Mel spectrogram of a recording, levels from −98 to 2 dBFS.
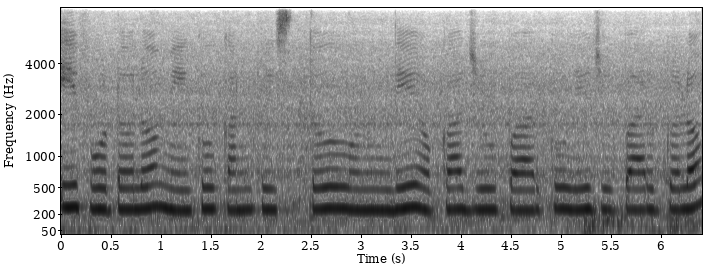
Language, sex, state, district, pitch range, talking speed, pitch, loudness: Telugu, female, Andhra Pradesh, Chittoor, 240-255 Hz, 130 wpm, 245 Hz, -13 LUFS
